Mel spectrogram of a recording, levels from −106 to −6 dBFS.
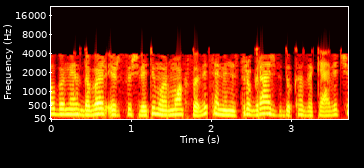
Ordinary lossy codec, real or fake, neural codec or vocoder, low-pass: AAC, 16 kbps; real; none; 9.9 kHz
